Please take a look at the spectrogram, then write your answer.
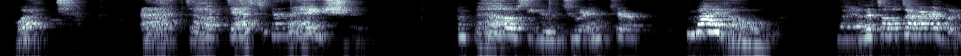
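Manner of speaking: crackly voice of a toad-like creature. Voicing a toad-like creature as someone opens its door, in a crackling voice. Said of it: "the toad-like creature in a crackling voice".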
